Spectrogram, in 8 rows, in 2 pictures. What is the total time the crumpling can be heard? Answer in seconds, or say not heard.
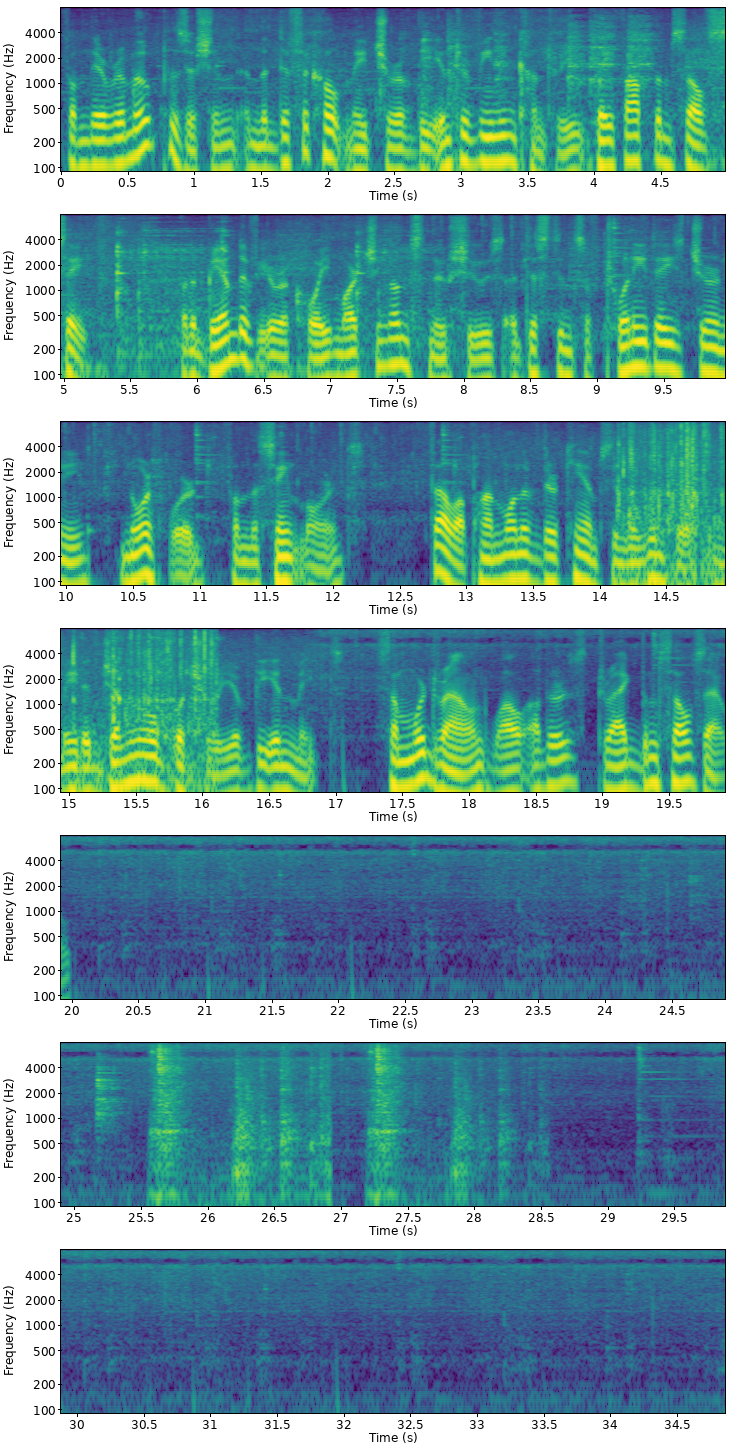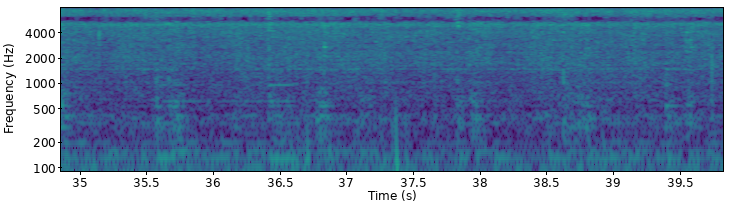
2 s.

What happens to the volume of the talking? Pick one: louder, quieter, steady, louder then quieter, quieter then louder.
steady.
